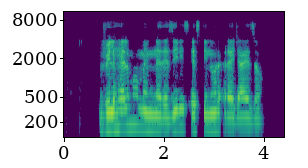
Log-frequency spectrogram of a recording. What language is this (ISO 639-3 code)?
epo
